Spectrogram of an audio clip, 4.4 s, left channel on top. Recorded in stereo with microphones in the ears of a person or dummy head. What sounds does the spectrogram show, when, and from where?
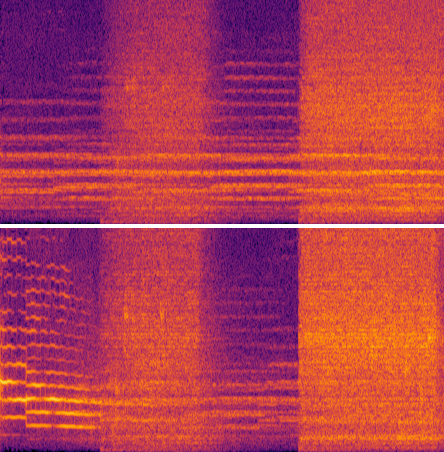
1.0 s a running tap: 50° right (ahead or behind), 9 m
